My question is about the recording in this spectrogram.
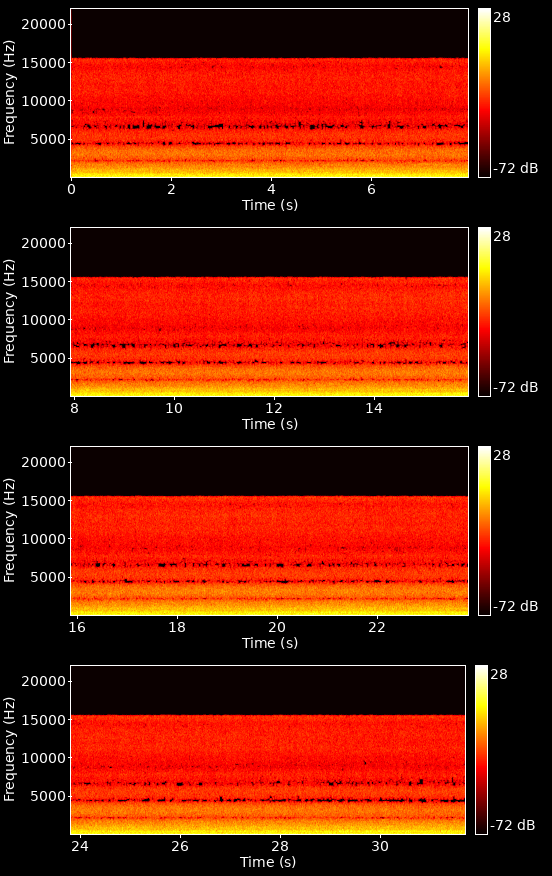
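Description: Heavy rain falling steadily onto the river, mixed with the steady drone of the boat's engine as it runs under way.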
